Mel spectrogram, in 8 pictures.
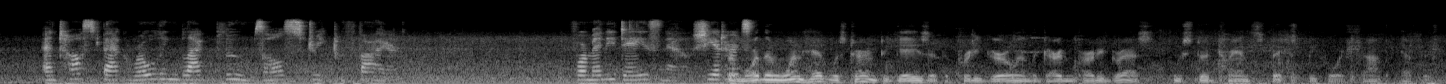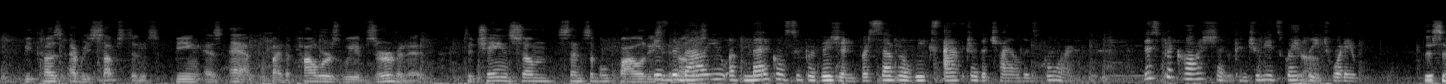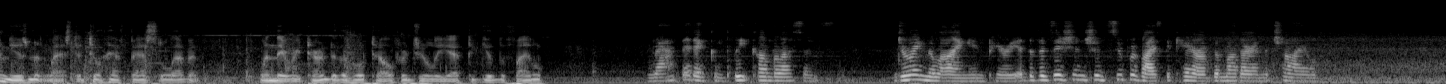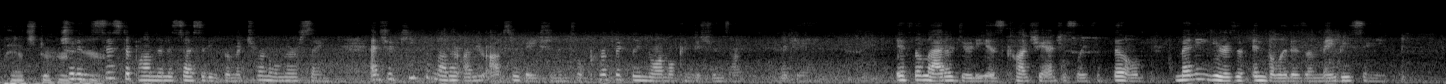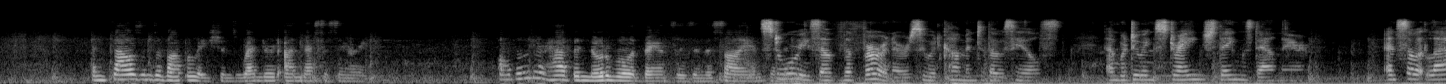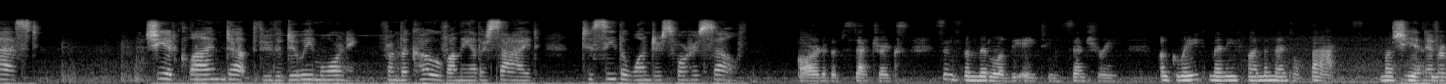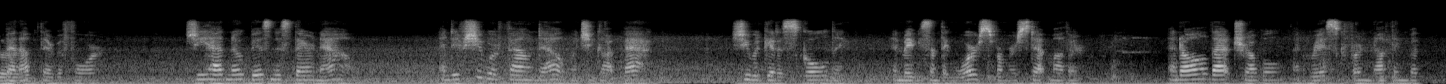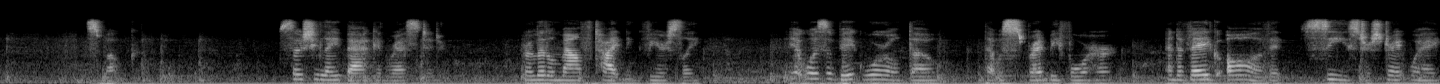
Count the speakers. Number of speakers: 4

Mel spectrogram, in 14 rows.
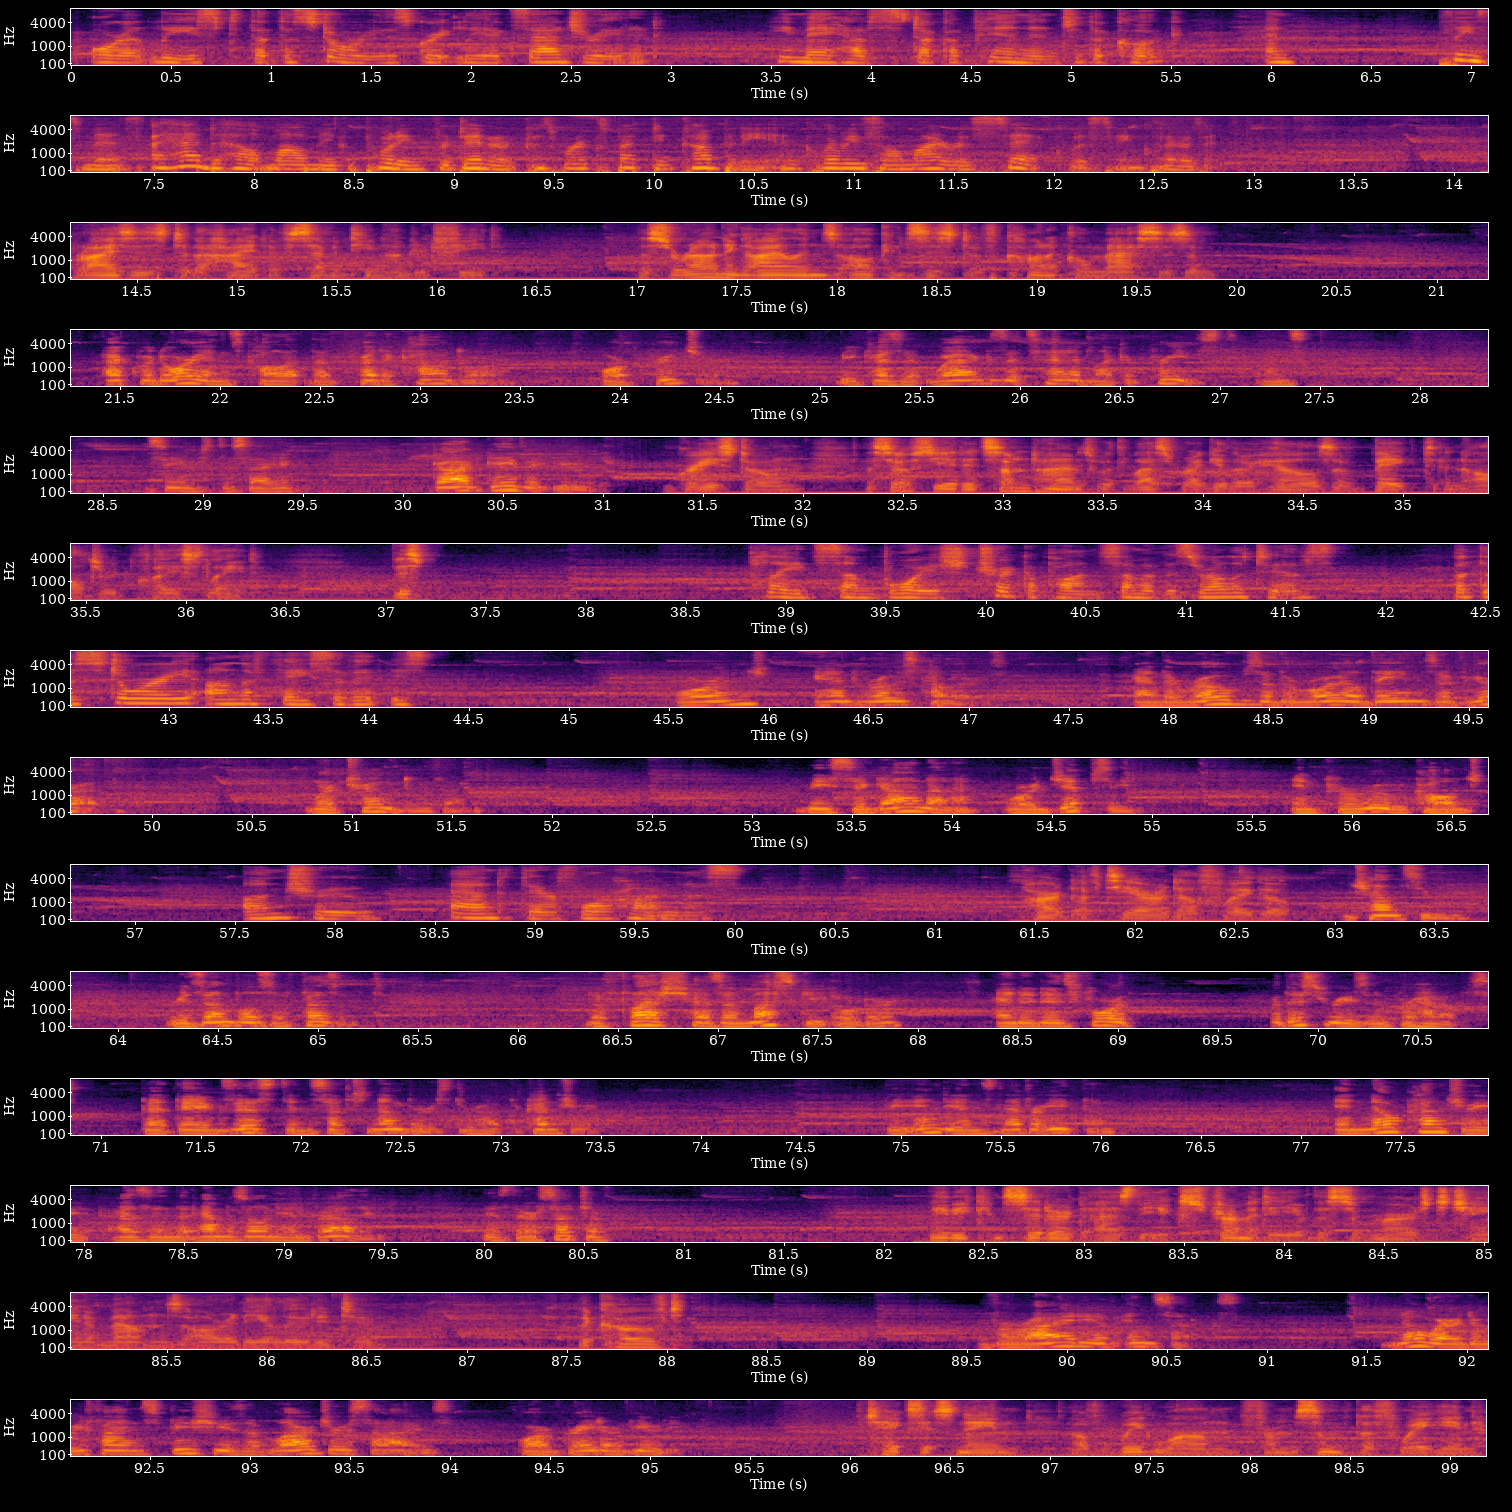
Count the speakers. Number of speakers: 4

